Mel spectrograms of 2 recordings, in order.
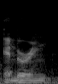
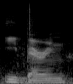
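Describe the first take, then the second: First: "Ebering" said as one joined word; name run together. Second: "E Bering" with E said as a separate letter; name read as two words. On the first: Offering the other reading of a username, "Ebering" as one word. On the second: Offering one reading of a username, "E Bering" as two words. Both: Shown as a demonstration. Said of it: "depending on how he wants to pronounce it".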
